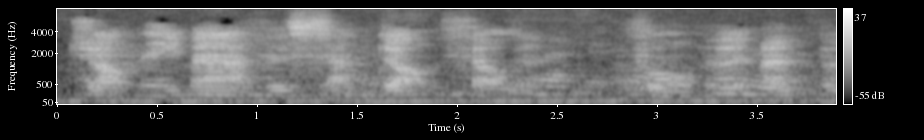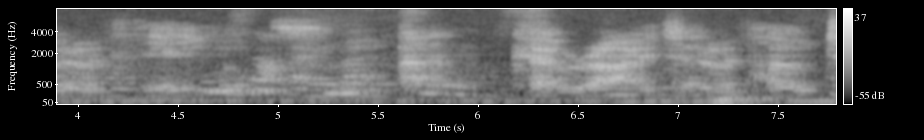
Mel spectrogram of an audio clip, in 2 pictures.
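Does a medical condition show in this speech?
Yes: motor neurone disease, through a speech-generating device; text-to-speech app with banked voice, typing difficult, uses dictation; voice progressively worsening, speech sometimes insufficient.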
